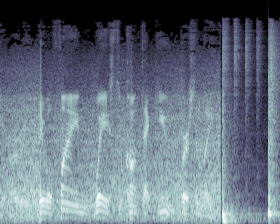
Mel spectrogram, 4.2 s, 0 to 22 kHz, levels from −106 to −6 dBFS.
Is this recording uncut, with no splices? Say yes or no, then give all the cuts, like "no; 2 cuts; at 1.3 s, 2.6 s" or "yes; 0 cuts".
no; 1 cut; at 3.3 s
